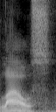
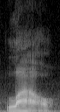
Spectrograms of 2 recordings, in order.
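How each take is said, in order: First: The final S sound is pronounced. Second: The final S sound is silent. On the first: The speaker calls it wrong. "me saying Laos my whole life, that is actually incorrect" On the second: The speaker calls it right. "The S is supposed to be silent. The correct pronunciation is Lao"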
